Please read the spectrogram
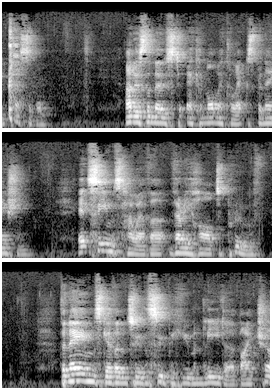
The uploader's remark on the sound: The Folklore Podcast releases from its archives a public lecture given in 2017.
